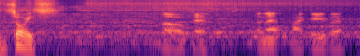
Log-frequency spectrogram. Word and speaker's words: Seuss: actually i read somewhere that suits it's not how not even how you say his last name but i don't remember it if you're actually pronouncing it the way it should be pronounced it's german it would be zoice and that might be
